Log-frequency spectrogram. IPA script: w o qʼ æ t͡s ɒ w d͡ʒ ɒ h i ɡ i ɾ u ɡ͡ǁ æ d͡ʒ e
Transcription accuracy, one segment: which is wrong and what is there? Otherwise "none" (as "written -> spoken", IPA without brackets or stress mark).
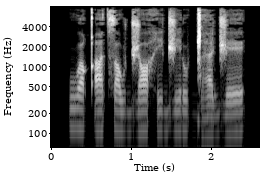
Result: ɡ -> d͡ʒ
